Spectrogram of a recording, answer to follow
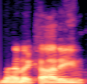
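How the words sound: It is said fully, with every syllable and ending. "not manicotti"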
